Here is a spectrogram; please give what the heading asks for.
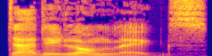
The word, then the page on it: daddy longlegs: anglais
